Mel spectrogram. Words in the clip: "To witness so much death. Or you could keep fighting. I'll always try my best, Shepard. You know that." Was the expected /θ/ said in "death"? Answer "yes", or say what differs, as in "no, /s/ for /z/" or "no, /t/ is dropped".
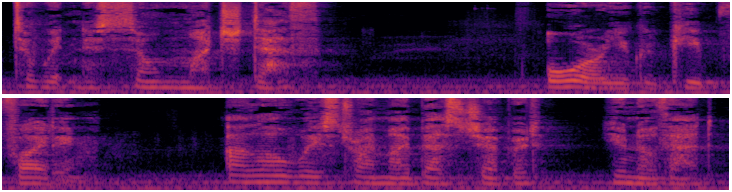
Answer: yes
